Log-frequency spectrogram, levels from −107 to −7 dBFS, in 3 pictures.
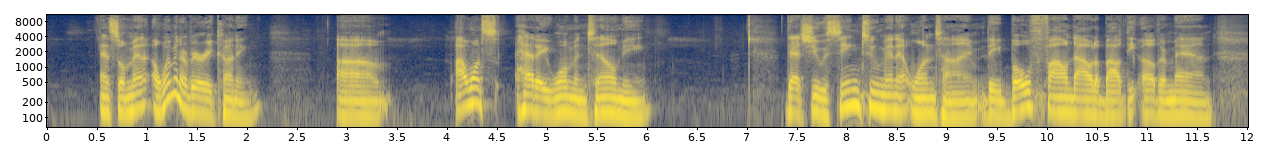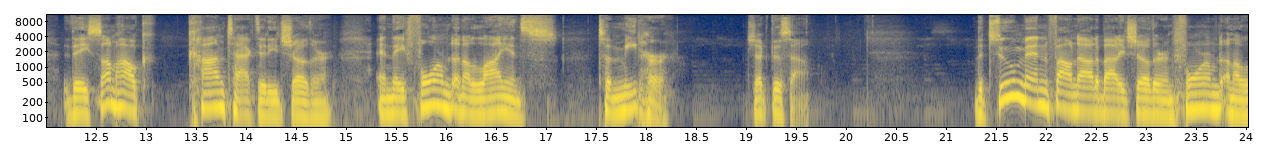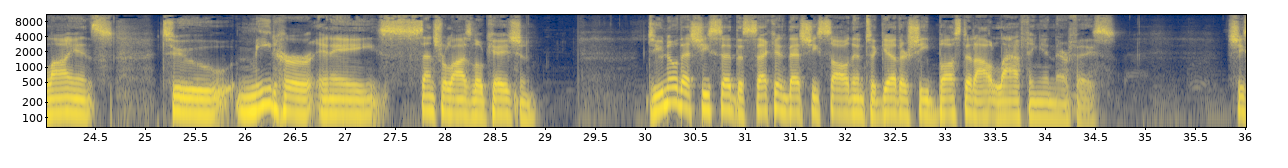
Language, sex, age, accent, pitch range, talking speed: English, male, 40-59, American, 105-125 Hz, 150 wpm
